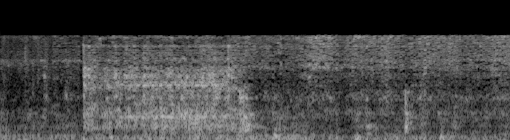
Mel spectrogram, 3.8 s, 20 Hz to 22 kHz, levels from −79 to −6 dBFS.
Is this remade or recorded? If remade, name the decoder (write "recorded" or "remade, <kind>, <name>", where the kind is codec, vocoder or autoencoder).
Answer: remade, vocoder, HiFi-GAN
